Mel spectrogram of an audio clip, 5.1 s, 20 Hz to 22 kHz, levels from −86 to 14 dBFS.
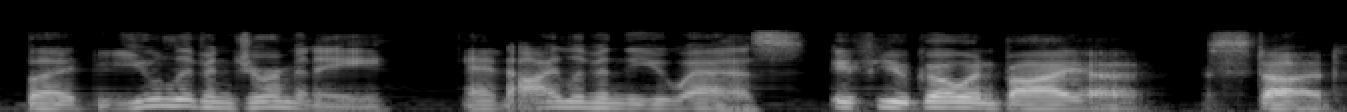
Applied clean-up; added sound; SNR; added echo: neural mask model DeepFilterNet 3.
